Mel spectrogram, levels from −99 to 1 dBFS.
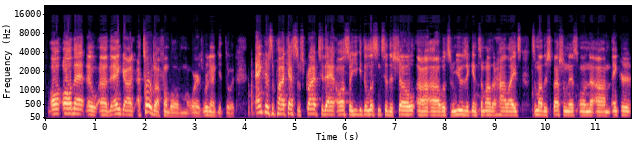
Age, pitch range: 30-49, 135-170 Hz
